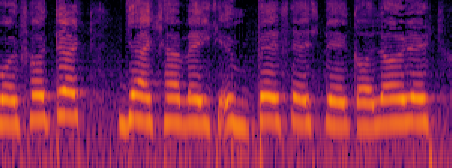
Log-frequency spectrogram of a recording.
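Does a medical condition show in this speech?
Yes: cerebral palsy; speaks with difficulty.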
